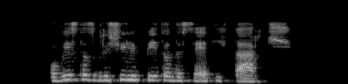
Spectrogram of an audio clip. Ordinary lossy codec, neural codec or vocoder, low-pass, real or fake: none; none; 7.2 kHz; real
